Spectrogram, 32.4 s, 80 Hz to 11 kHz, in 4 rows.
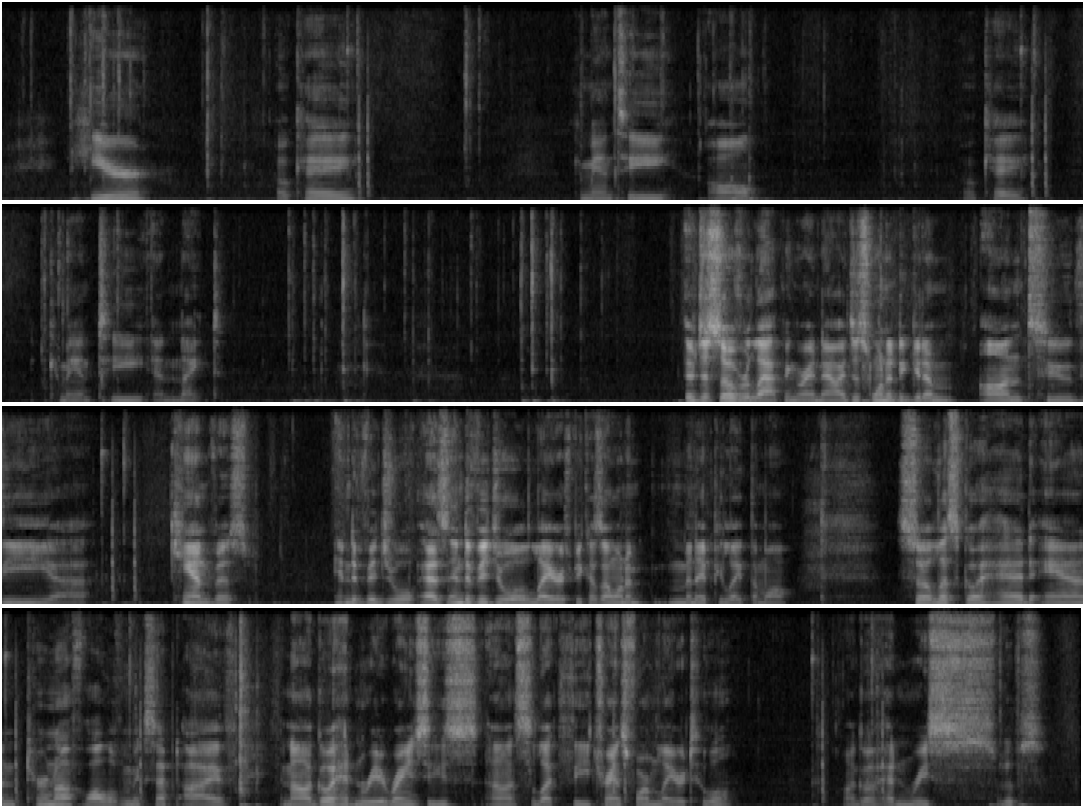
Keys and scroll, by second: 0.4-1.4 typing, 4.6 shift+super+t, 5.2 shift+super+a, 5.5 shift+l, 8.9 shift+super+t, 10.1-12.7 typing, 31.8 shift+super+z.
